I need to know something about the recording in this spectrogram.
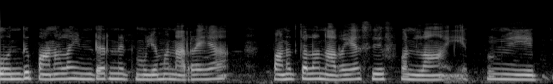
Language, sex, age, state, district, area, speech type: Tamil, female, 18-30, Tamil Nadu, Thanjavur, rural, spontaneous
